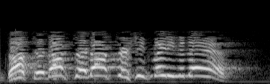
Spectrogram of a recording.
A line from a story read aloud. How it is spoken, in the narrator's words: the nurse began to scream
